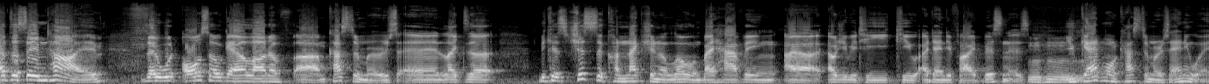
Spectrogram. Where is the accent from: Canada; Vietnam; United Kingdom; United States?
Vietnam; English is a second language; I grew up in Vietnam. So, like, having, a feminist supermarket is a big thing.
